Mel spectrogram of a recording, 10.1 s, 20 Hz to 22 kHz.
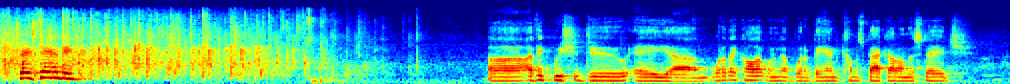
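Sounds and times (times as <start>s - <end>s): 
audience clapping for standing dads: 0.0s - 4.3s
speech: 0.2s - 1.0s, 4.9s - 9.7s.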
